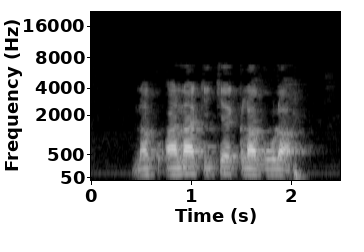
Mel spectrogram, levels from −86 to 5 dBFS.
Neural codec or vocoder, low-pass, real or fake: none; 7.2 kHz; real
